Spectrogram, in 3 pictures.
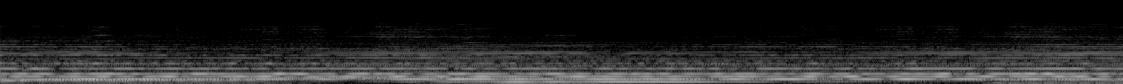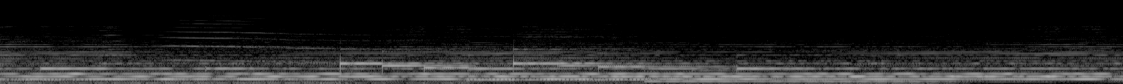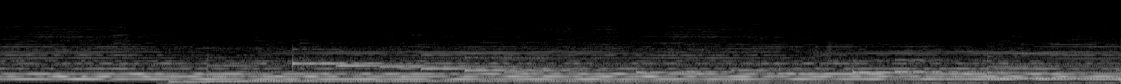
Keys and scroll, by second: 15.6 space, 27.8 space.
